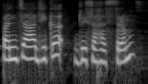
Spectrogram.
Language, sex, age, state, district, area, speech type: Sanskrit, female, 18-30, Kerala, Kasaragod, rural, spontaneous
